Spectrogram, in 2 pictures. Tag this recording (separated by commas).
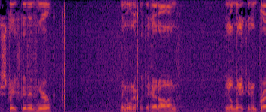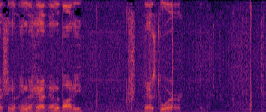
Speech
